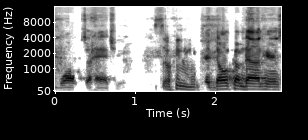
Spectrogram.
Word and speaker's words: Waxahachie: pronounce the city correctly it's walk as as if you're walking it's walk to hatchy don't come down here and say wax that's okay so now we know walk hatch e very good i know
